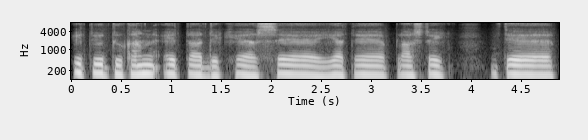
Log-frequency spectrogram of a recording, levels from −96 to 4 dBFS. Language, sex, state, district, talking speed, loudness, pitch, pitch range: Nagamese, female, Nagaland, Kohima, 85 wpm, -15 LUFS, 150 Hz, 145-155 Hz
